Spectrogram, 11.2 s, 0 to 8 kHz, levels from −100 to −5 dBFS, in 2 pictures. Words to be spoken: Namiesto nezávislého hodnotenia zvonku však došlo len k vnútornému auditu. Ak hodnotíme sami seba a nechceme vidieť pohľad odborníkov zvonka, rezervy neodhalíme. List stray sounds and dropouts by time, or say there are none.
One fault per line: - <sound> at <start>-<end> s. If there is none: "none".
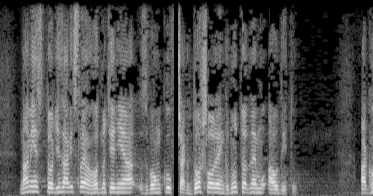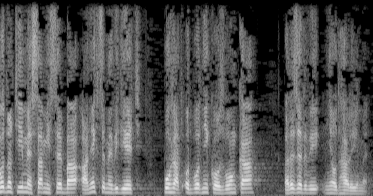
- dropout at 2.6-2.7 s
